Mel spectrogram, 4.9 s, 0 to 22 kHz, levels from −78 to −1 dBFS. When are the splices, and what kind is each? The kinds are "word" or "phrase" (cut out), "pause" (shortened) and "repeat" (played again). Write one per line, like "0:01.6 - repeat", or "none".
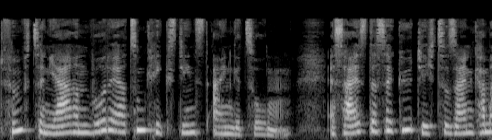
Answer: none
